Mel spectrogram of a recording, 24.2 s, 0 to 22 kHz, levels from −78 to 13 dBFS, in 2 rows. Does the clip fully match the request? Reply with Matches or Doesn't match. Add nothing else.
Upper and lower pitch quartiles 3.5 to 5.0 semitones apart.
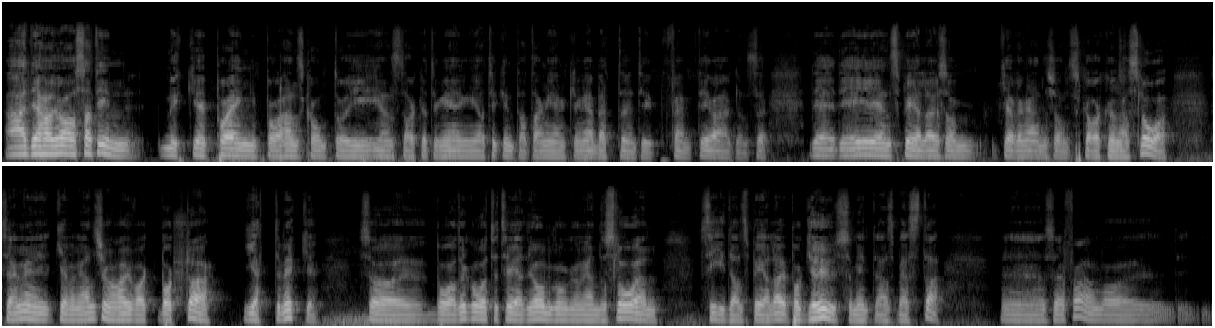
Doesn't match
